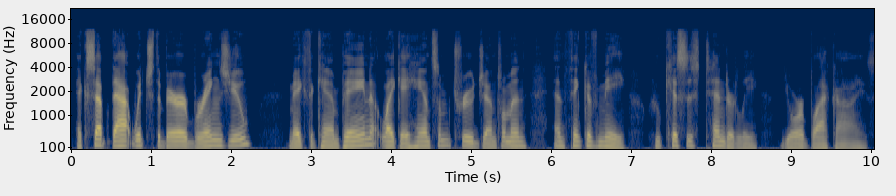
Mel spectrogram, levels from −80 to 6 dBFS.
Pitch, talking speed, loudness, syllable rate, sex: 120 Hz, 150 wpm, -24 LUFS, 4.2 syllables/s, male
